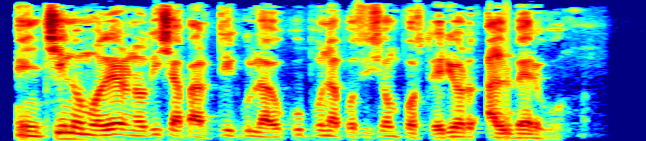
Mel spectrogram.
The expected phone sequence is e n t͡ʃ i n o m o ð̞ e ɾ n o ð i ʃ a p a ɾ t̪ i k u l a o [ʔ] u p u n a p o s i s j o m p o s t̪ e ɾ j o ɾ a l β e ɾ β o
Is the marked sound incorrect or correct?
incorrect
